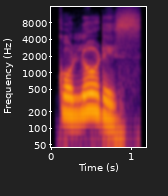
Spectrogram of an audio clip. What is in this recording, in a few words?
"colores", Spanish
